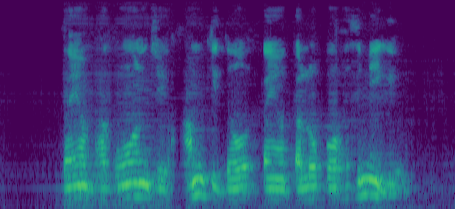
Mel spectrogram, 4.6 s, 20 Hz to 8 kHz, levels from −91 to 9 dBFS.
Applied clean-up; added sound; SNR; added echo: neural separator model SepFormer DNS4.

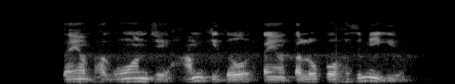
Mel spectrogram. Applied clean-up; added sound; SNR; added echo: none; none; none; none.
